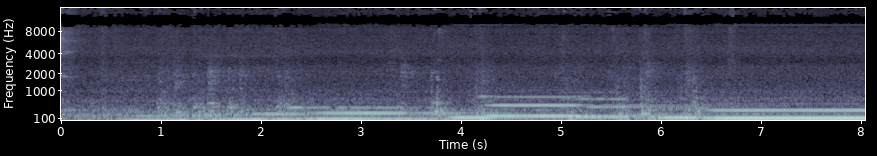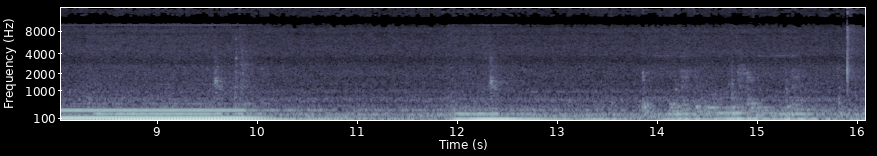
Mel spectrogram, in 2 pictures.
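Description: Low pedal notes on the 10⅔-foot bass quint stop of a 1926 Estey pipe organ, a slow series of held notes that step from pitch to pitch. The loudest note comes about halfway through and is held for a few seconds.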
